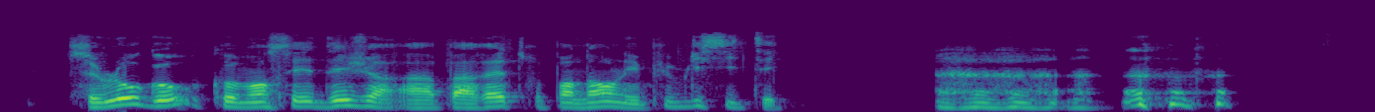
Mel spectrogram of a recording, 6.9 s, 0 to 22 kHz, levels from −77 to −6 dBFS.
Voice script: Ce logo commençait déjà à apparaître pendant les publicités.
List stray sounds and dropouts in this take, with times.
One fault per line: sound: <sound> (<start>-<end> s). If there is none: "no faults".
sound: laugh (4.7-6.2 s)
